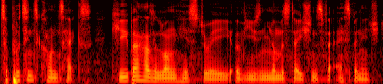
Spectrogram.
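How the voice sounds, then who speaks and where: A man's voice: lowish voice, fairly even intonation, normal speed, vocal fry, darkish tone. A man hosting a hobby explainer, reading scripted narration and now and then stumbling over his words. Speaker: host of a radio hobby channel.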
